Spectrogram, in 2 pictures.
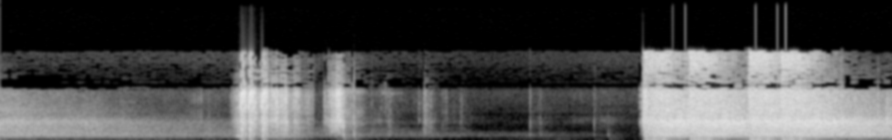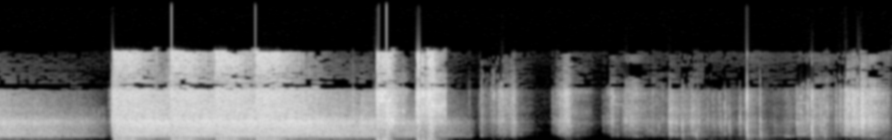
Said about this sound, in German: ich habe sogar eine Pistole.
